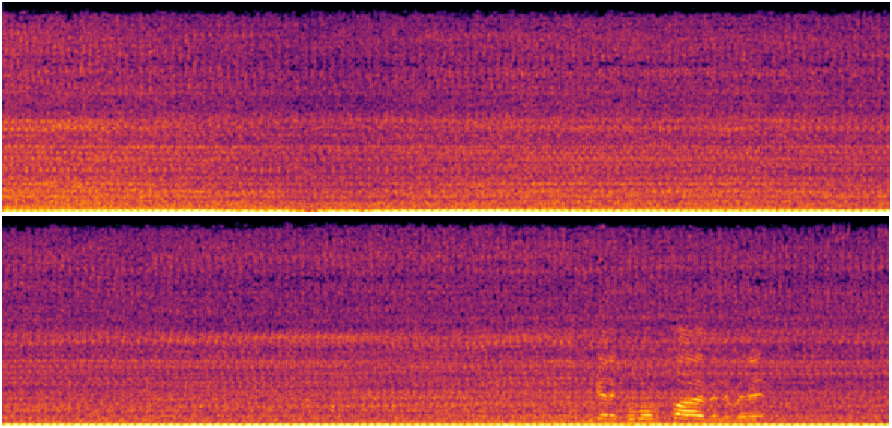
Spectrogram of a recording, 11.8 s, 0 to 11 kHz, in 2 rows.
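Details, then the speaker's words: Audi 100 S4 five-cylinder, first run after head work, no radiator or coolant fitted. Uneven, lumpy idle with a steady exhaust beat and one cylinder dropping out. Owner suspects pumped-up hydraulic lifters holding valves open. "I'm pretty confident that it's just hydraulics jacked open that are stopping that from running on all five."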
